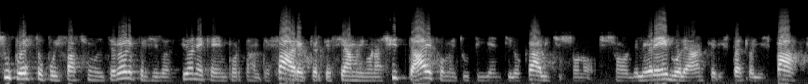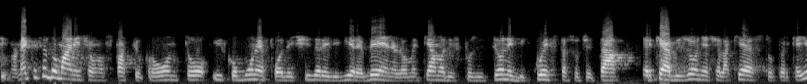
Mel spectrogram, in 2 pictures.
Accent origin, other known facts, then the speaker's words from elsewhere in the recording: Bologna, Emilia-Romagna, Italy; io sono di San Donato San Vitale, è il quartiere dove sono nata e dove vivo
